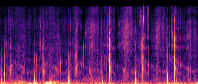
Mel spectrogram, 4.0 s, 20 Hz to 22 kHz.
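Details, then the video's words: English Cream Golden Retriever, a household dog, lapping at a tongue cleaning brush next to a Blue Yeti stereo microphone; heavy, low, slobbery licks mixed with sharp sticky clicks. "ASMR Dog Licks Orapup Tongue Cleaner Brush - 1 Hour - English Cream Golden Retriever"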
